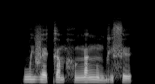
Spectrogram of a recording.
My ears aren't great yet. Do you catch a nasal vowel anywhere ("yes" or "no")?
yes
